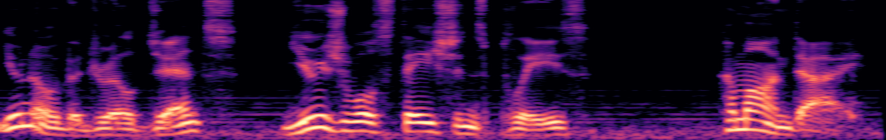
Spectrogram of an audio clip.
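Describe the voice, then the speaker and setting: A man voicing a steady, easygoing older village militia leader with a calm, wry authority in an audio story. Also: on the low side, takes it slowly, faint music behind, pitched above the performer's own voice, heavily acted. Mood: brisk, commanding.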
